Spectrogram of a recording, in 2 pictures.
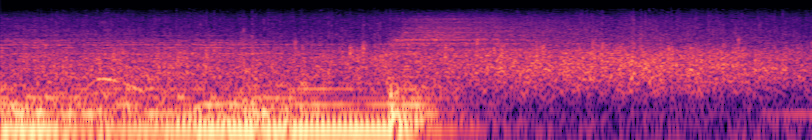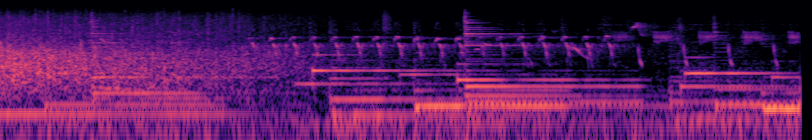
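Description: A live audience applauds over a band's closing chords. The band stops about two seconds in and the applause fades away over the next few seconds. Quieter music made of short, separate notes then begins.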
